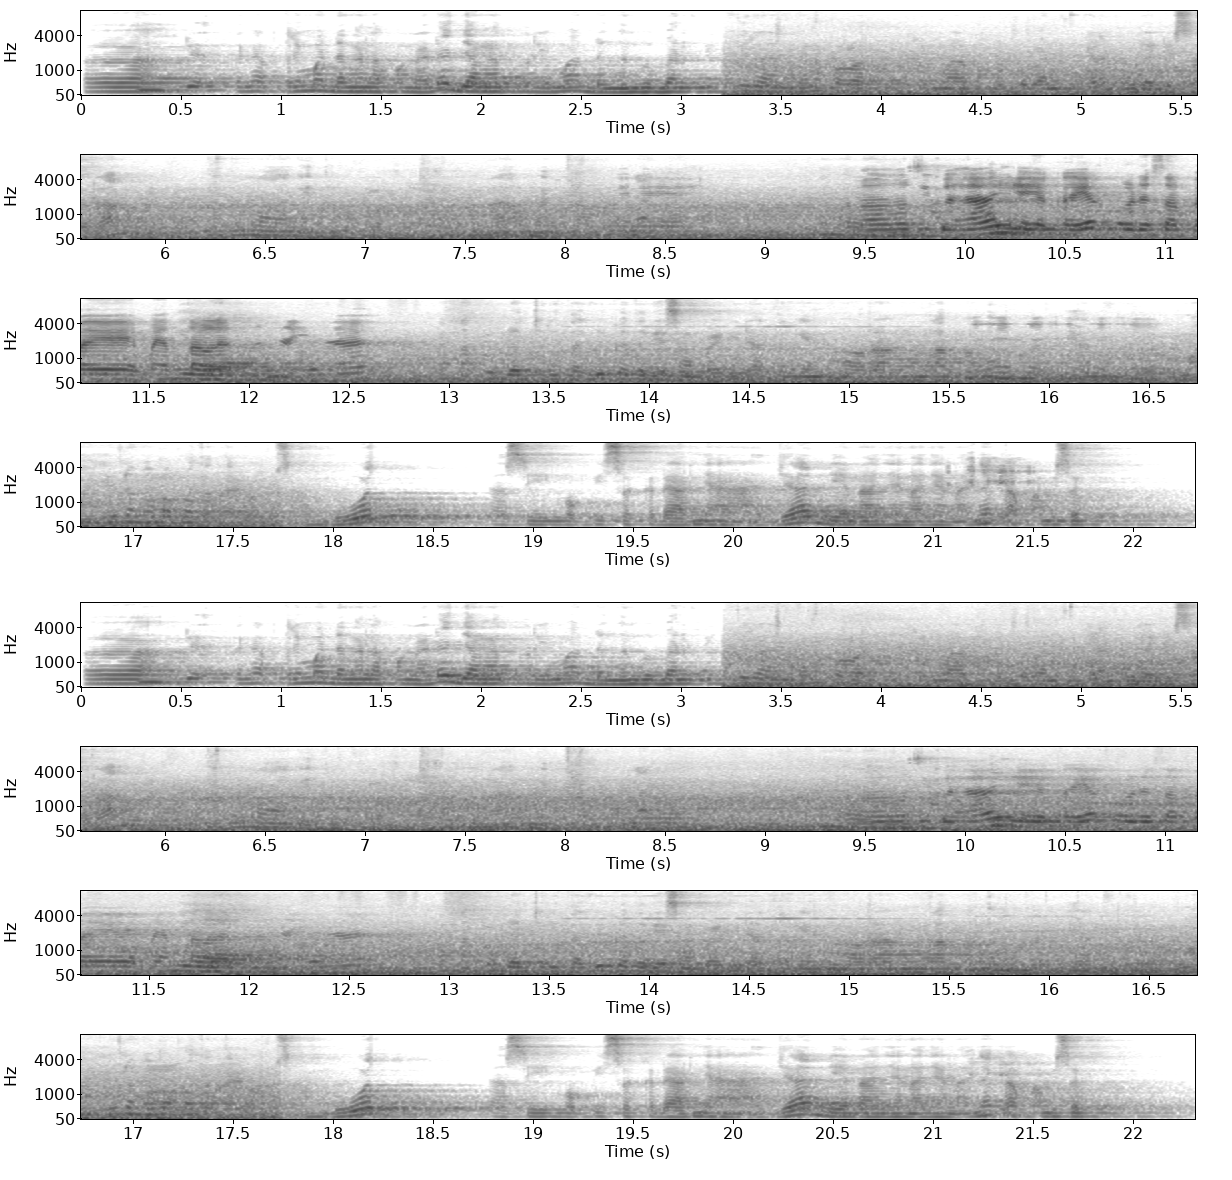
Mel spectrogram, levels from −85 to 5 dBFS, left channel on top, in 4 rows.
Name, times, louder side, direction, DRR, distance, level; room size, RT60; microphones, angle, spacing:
voice 1, 0.0-8.4 9.3-9.7 10.1-10.4 11.6-12.1 12.9-17.4 17.7-18.2 18.8-21.8, equal, ahead, 2 dB, 1.1 m, -32 dB
Motor vehicle (road) / Siren, 3.2-17.7, right 1 dB, 25° right, 0.6 m, -29 dB
voice 2, 7.8-8.6 9.4-12.6 15.6-16.6 21.2-21.4, left 4 dB, 65° left, 12 dB, 0.7 m, -28 dB
17.0 x 13.0 x 5.6 m, 2.2 s
head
